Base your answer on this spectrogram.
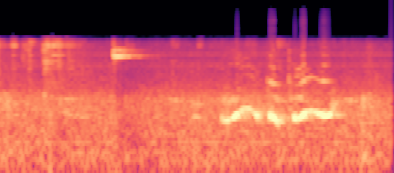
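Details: Jenna, a female rescue dog who dislikes being brushed, whines during a brushing session indoors: a wavering, warbling mid-pitched whine of about a second, preceded by soft brush strokes, with a woman's soothing voice nearby.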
